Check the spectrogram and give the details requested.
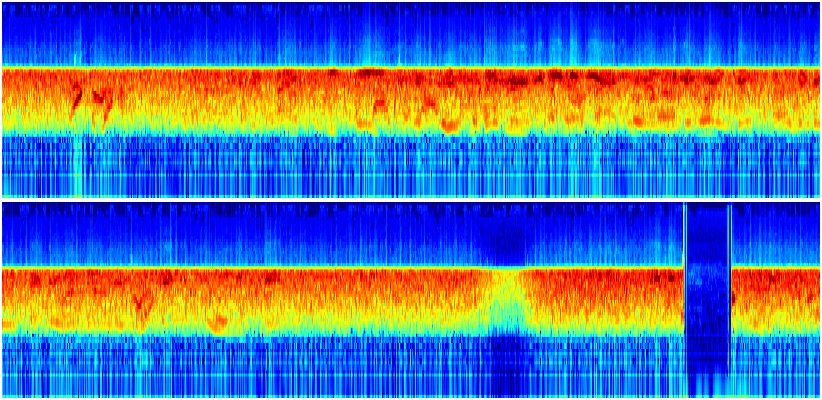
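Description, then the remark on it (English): A weak voice comes through on amateur radio, buried under steady, harsh static and interference (QRM), continuous throughout, with a brief dip and a short dropout near the end. “Everybody's a little light here with a lot of QRM.”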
